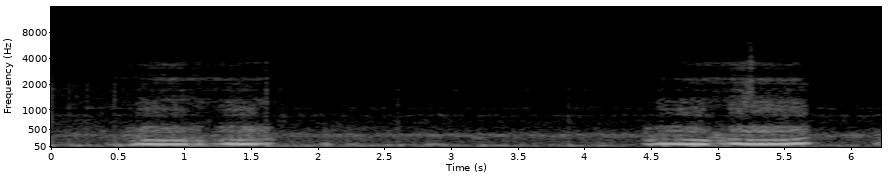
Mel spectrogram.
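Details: Two pairs of low, rumbling snores during sleep, each pair a short snore then a longer one, with quiet breathing between them; ordinary sleep snoring.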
